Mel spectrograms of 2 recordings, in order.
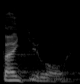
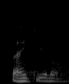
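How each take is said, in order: First: Said in the usual way. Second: Much softer, fading prayer; hushed echo of thanks; soft murmured thanks. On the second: Real, not acted. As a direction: breathe it out to God privately. Prayerful aside repeated twice.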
